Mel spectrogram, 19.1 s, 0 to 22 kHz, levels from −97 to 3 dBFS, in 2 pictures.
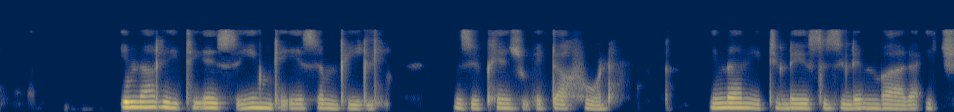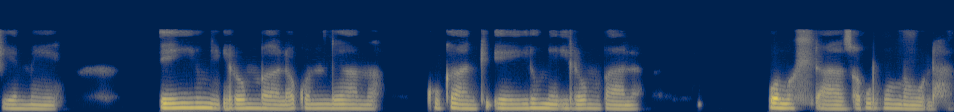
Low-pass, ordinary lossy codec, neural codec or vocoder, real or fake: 7.2 kHz; MP3, 64 kbps; codec, 24 kHz, 0.9 kbps, WavTokenizer, large speech release; fake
